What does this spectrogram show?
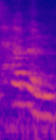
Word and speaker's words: Hevyn: because I thought, oh, I think it's Heaven, but it's spelled Hevyn, and he's passed away.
